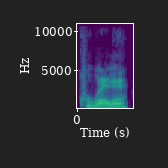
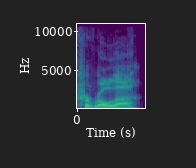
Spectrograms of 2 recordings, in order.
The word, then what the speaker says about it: Corolla: what they read like there's this place called Corala but it's spelled like Corolla so if you say the word Corolla they know you're not from around there and they just immediately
